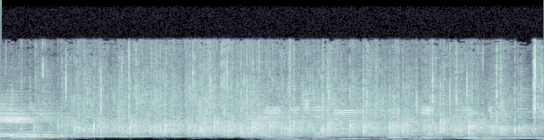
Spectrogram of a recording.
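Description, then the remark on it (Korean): A crowd claps steadily for about four seconds to congratulate a woman who bought her first home, a dense, fairly loud patter of many hands, with a few excited voices calling out over it toward the end. “첫그 생애 첫 주택 장만을 하셨고 아, 박수 주세요.”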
